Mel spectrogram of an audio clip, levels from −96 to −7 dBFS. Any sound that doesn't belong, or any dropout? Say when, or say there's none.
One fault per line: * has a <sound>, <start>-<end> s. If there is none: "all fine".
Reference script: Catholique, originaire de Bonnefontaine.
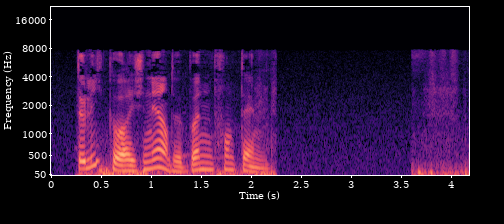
all fine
